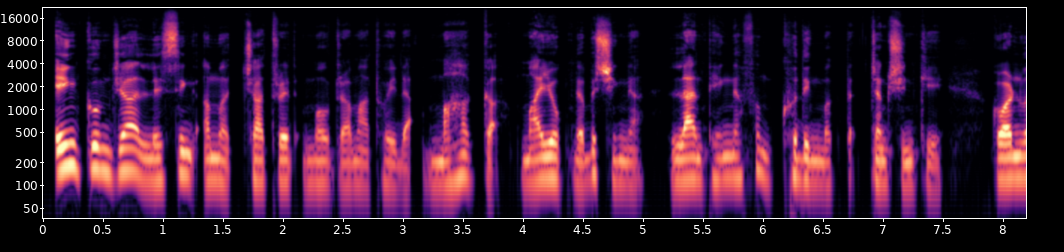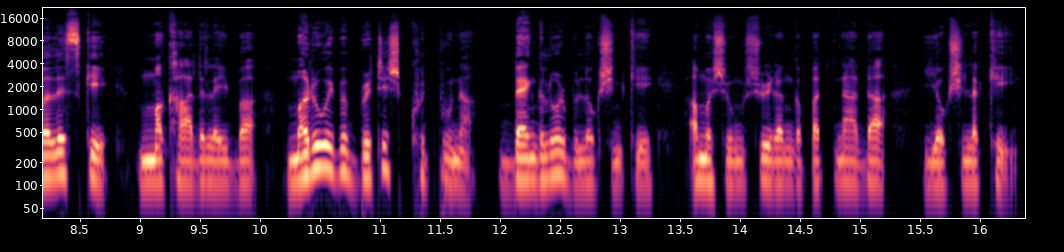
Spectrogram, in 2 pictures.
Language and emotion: Manipuri, neutral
